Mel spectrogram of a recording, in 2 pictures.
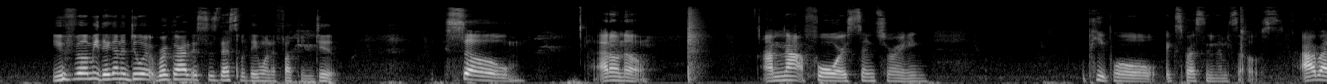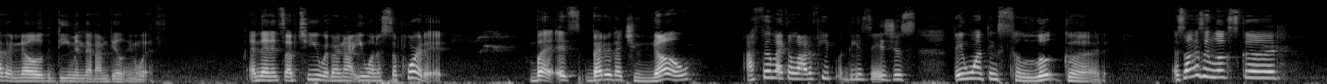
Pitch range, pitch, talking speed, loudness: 145-235 Hz, 180 Hz, 175 wpm, -21 LUFS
